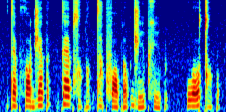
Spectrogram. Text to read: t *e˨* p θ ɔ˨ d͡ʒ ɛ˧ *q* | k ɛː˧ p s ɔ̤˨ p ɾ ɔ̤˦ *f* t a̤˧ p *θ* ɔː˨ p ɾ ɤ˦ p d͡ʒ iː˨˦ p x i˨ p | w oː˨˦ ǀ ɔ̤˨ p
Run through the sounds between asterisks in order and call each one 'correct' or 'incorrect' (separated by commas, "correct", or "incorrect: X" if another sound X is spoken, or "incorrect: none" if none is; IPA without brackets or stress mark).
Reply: incorrect: ɛ˨, incorrect: p, incorrect: p, incorrect: f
